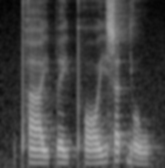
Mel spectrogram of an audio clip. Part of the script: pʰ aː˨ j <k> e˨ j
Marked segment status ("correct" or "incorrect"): incorrect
